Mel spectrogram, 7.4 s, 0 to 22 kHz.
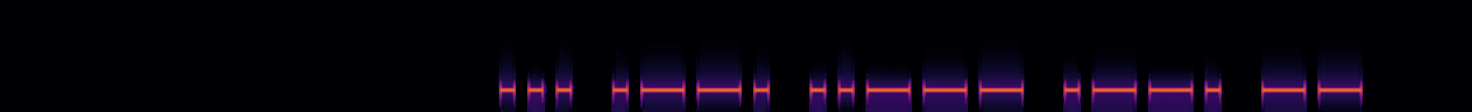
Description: Morse code, heard as a keyed tone, about 17 wpm, 700 Hz. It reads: SP2PM
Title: DXCC-100 Call Signs - 5 Characters - Repeated 3x - 17wpm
